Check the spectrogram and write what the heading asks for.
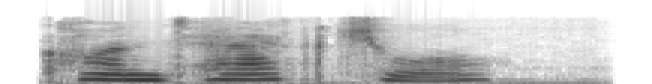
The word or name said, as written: contactually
